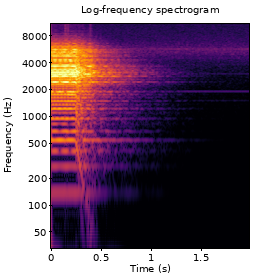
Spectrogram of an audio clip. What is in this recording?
Instrument samples > Synths / Electronic
Benjolon 1 shot15
DIY, 1SHOT, DRUM, SYNTH, CHIRP, NOISE, ELECTRONICS, BENJOLIN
